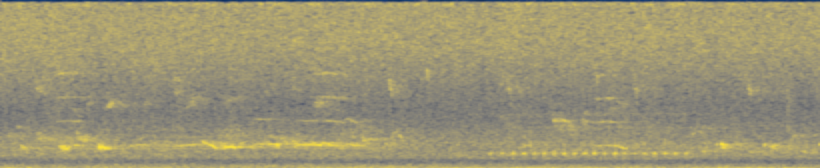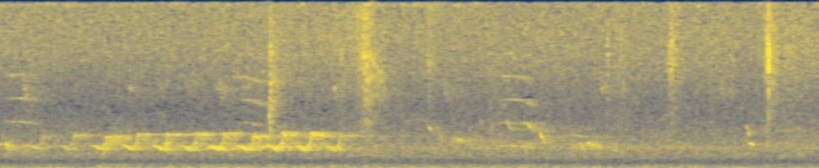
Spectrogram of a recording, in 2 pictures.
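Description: Songbirds singing in the trees, several short trills of rapidly repeated notes, over a steady low hum.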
